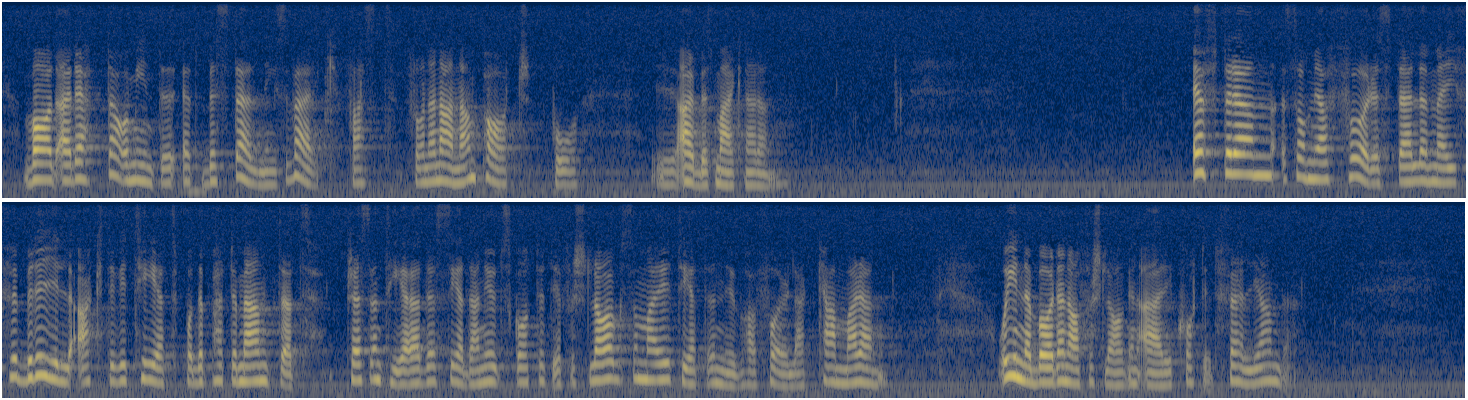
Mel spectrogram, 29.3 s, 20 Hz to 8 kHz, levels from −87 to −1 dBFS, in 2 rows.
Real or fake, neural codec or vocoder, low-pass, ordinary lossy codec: real; none; none; none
